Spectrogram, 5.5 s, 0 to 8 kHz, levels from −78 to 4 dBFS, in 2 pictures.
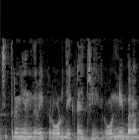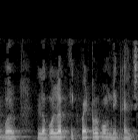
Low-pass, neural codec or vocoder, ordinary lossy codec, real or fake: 7.2 kHz; none; MP3, 24 kbps; real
